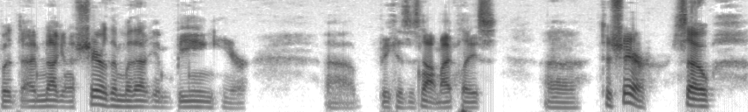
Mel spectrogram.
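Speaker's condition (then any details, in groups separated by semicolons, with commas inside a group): Cleft lip and palate; nose still slightly crooked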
